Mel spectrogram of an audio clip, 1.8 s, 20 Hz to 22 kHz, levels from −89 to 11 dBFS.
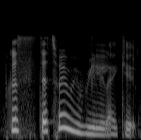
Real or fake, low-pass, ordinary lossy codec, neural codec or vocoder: real; none; none; none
